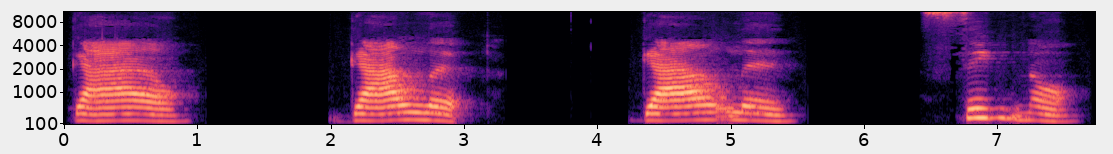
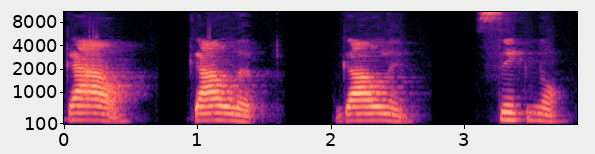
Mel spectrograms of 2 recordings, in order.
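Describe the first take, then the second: First: Careful, drawn-out reading of a word list; slow word reading. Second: Brisker word-list reading, each word in one go; a little faster. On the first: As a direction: read each word slowly, syllable by syllable. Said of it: "a little bit faster". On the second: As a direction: read each word a bit faster, without splitting syllables. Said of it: "read the words a little bit faster". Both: Shown as a demonstration.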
